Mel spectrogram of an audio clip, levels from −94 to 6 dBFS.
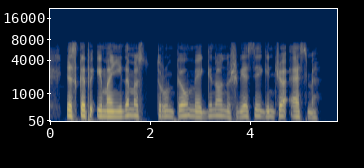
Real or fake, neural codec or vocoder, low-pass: real; none; 7.2 kHz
